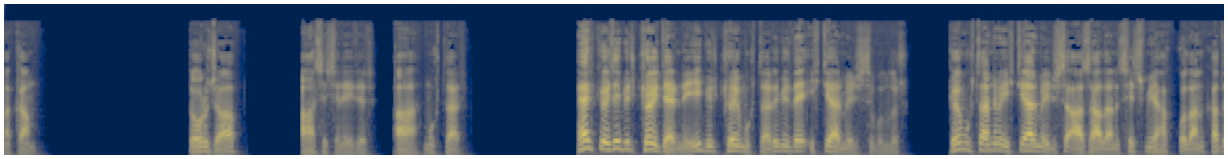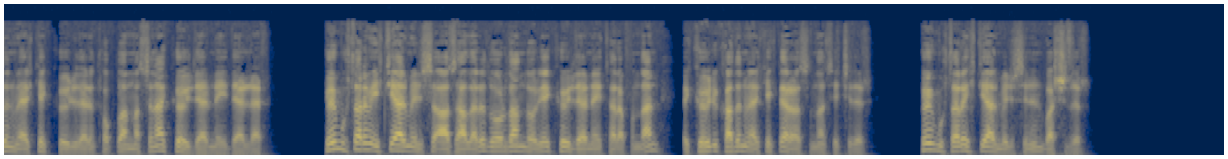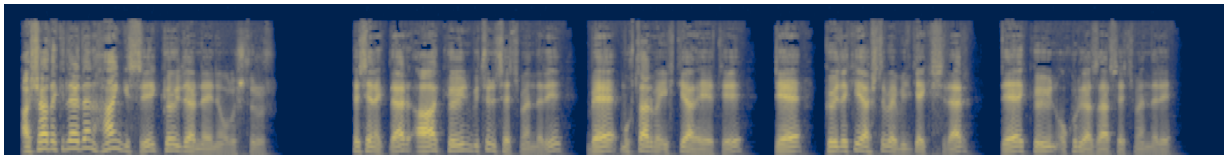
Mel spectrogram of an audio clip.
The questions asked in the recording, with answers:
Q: Aşağıdakilerden hangisi köy derneğini oluşturur?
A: Doğru cevap A seçeneğidir.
